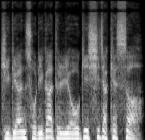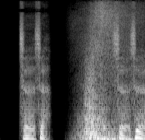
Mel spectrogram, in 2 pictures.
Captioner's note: swish, swish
